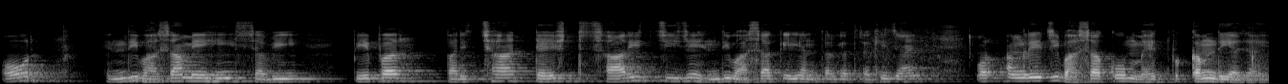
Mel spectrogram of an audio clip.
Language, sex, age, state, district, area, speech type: Hindi, male, 18-30, Rajasthan, Bharatpur, rural, spontaneous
